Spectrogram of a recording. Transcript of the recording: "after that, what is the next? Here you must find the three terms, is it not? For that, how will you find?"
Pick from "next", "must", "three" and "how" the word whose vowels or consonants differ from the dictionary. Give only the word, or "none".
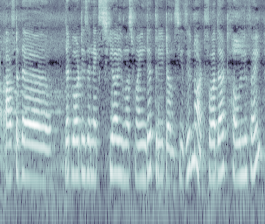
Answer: three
